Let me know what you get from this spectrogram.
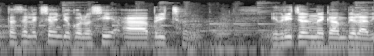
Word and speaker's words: Brereton: Breveton, Breveton, Bredeton, Briton. Así se pronuncia realmente.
